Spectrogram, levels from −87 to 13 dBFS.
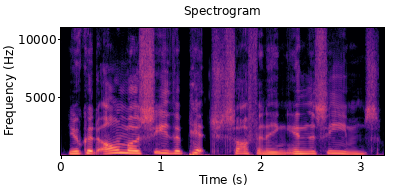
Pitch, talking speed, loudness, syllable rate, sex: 180 Hz, 185 wpm, -18 LUFS, 4.3 syllables/s, male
